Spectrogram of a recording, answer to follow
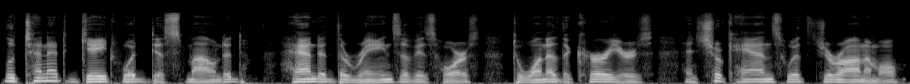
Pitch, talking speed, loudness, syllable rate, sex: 110 Hz, 125 wpm, -20 LUFS, 4.1 syllables/s, male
